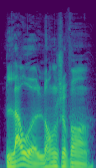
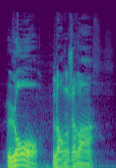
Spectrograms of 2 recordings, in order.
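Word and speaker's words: Laue-Langevin: Und äh, deswegen hätte ich das auf jeden Fall immer äh, Laue Langevin ausgesprochen. – Ja. Und die Franzosen sagen aber natürlich Lo Langevin.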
